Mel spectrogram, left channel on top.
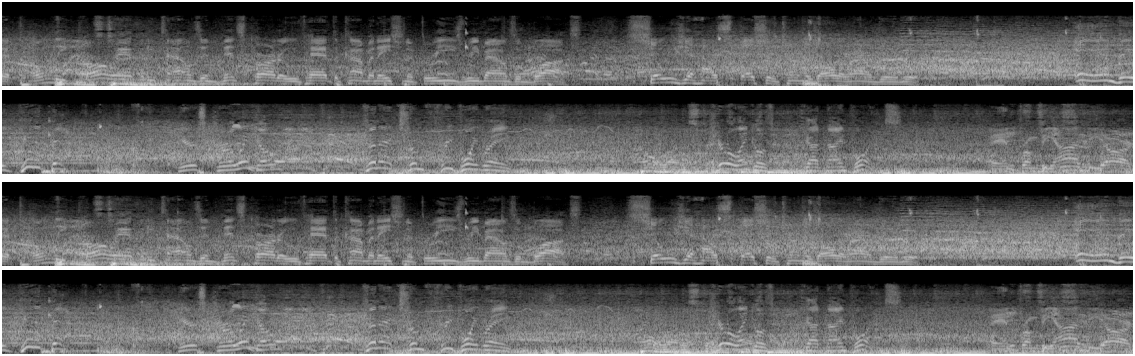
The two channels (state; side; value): normal; both; correlation 0.86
